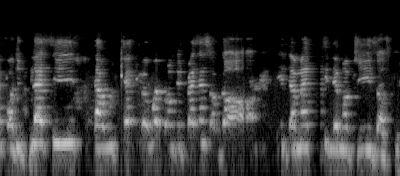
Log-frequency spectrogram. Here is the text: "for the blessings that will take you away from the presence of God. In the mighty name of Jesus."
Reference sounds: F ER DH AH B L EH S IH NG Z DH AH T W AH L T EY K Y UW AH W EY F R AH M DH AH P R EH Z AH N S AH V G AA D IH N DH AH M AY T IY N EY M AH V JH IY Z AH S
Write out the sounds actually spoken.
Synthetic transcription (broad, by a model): F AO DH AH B L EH S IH Z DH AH T W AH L T EY K Y UW AH W EY F R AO M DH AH P R EH Z AH N S AH V G AA D IH N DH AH M AY T IY N EY M AH V JH IY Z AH S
